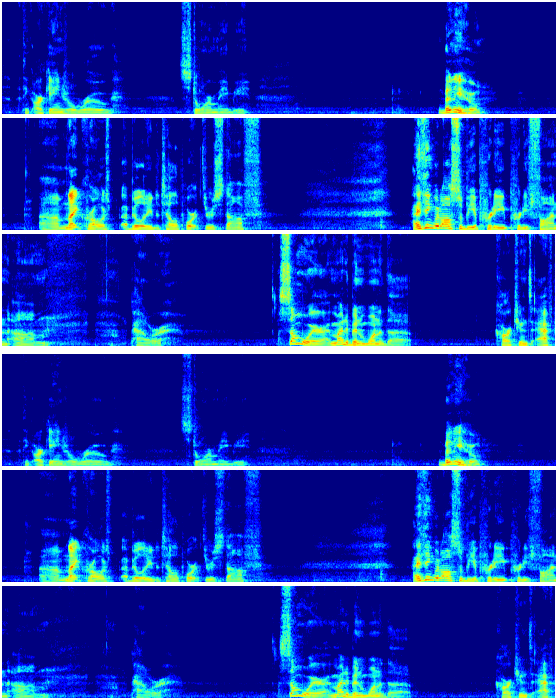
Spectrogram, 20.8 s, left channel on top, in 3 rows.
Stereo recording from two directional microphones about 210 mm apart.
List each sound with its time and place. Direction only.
0.3 s speech: 55° left (ahead or behind)
5.5 s speech: 55° left (ahead or behind)
7.2 s speech: 55° left (ahead or behind)
10.8 s a sound: 50° left (ahead or behind)
17.2 s speech: 50° left (ahead or behind)
20.0 s speech: 55° left (ahead or behind)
